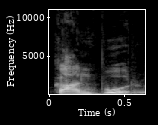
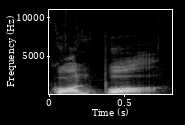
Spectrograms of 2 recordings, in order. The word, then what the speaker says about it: Kanpur: thane you know or you know kanpur where they used to call it corn poor you know and we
